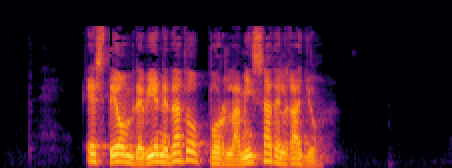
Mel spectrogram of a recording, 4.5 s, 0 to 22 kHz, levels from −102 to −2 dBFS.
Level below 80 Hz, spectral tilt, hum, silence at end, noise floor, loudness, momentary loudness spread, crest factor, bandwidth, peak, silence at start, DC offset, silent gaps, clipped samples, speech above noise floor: -58 dBFS; -5.5 dB/octave; none; 1.3 s; under -90 dBFS; -17 LUFS; 10 LU; 18 dB; 11.5 kHz; -2 dBFS; 0.85 s; under 0.1%; none; under 0.1%; over 73 dB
